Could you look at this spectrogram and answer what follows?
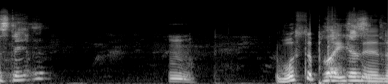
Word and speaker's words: Staunton: is spelled Staunton um but we pronounce it Stanton hmm what's the place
